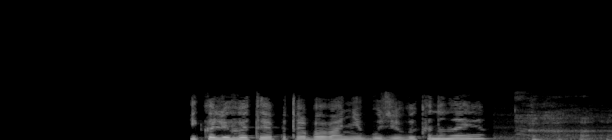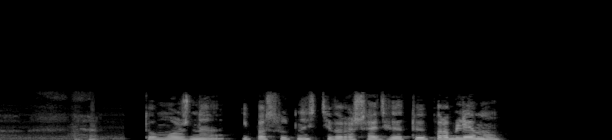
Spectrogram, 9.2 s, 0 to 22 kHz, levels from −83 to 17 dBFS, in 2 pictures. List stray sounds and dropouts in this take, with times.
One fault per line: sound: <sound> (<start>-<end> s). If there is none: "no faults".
sound: laugh (3.9-5.4 s)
